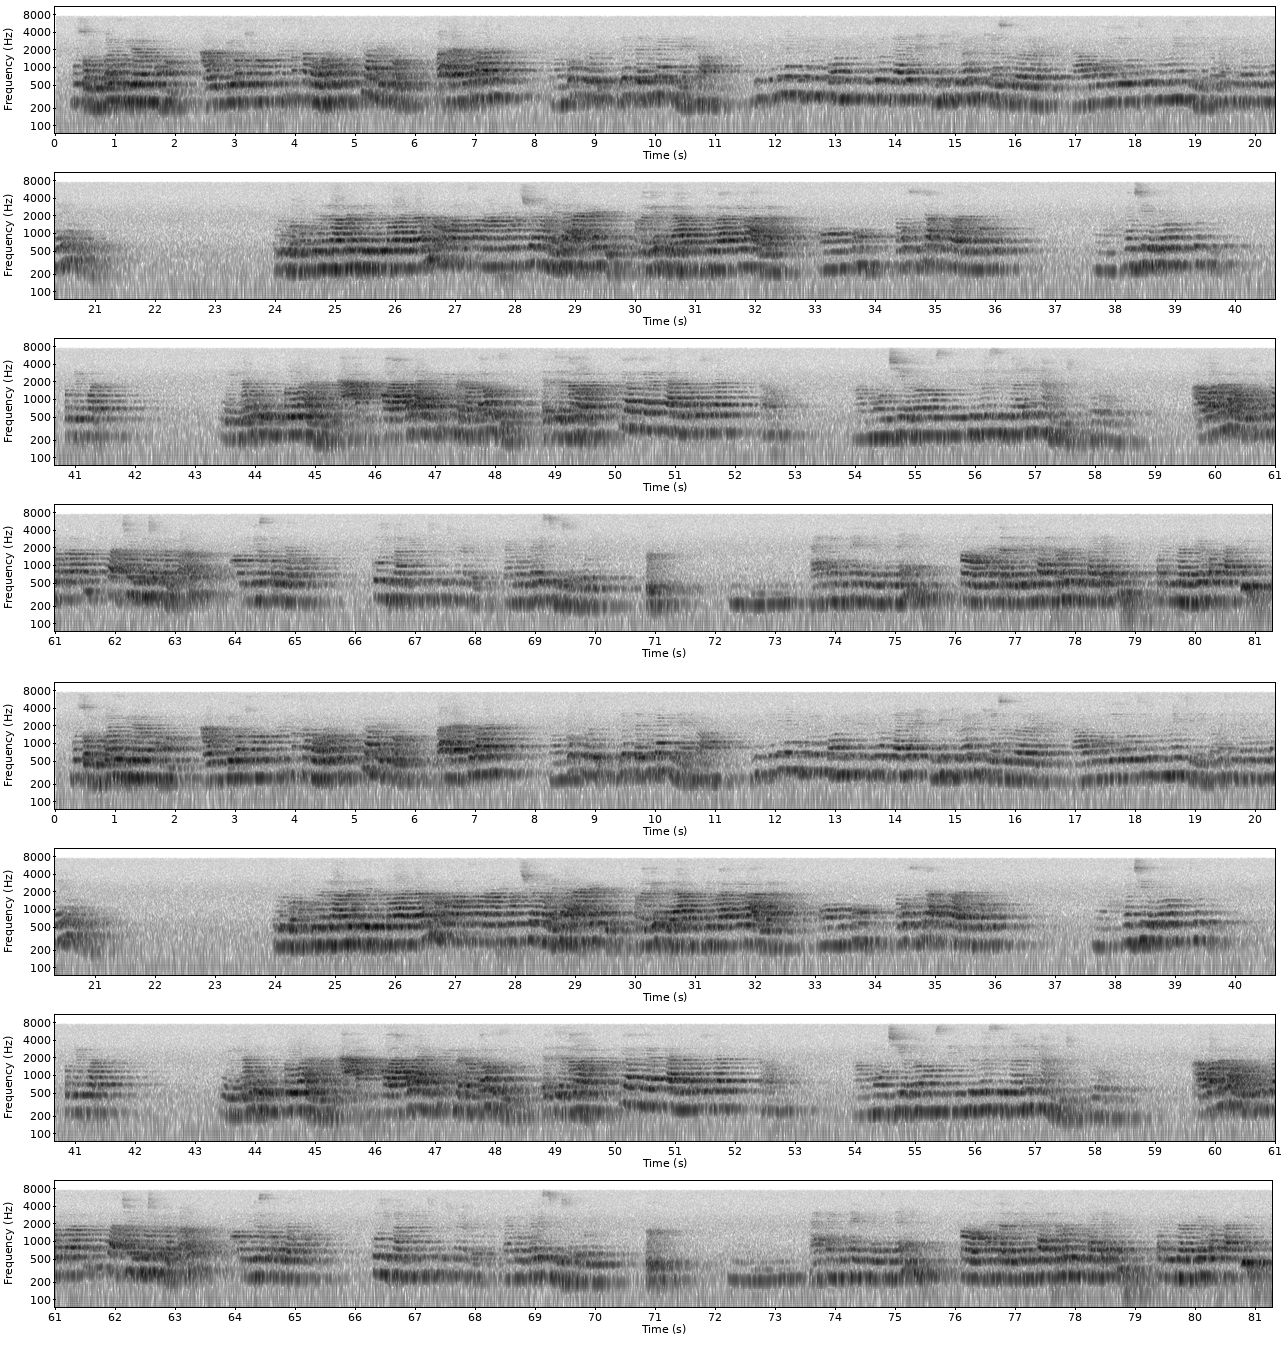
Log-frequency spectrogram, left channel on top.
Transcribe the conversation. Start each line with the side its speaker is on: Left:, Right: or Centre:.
Right: ଗଛ
Centre: ସବୁ
Right: ଲତା
Centre: ତ ଏସିରେ
Right: ରହି
Centre: ରହିଲେ
Right: ହଁ।
Centre: ଆଉ କିଏ ଗଛ ଲଗଉଛି, ଗଛ
Right: ହଁ
Centre: ପବନ ଖୋଜୁଛି ଆମେ ବି ହଉ। ବାହାରେ
Right: ହଁ
Centre: ଆଉ କିଏ ବାହାରୁଛି କି?
Right: ହଁ ଗଛ ଲ ଯେତେବି କାଟିଲେ ହଁ। ଯେତେ ବି କାଟିଲେ ନା ଲୋକମାନେ ଛାଟିପିଟି ହଉ ଯାହାହେଲେ ନେଚୁରାଲ ନେଚୁରାଲ ସୁନ୍ଦର ମିଳେ। ଆଉ ଇଏ ହଉଛି ମେସିନି ତ ମେସିନଟା ସବୁଦିନ ରହିବ କି। କେତେ
Centre: ମନ
Right: ଲୋକଙ୍କର
Centre: ଟିକେ ହେଲେ
Right: ଯେମିତି
Centre: ଆମେ ନିଜେ ନିଜେ ତ ବାହାରି ପାରୁନୁ, ଆମଠୁ ଆମ ଛୁଆ ମାନେ ଆହୁରି କଣ ଶିଖିବେ
Right: ଛୁଆ
Centre: ସେମାନେ
Right: ମାନେ ହଁ
Centre: ନାଇଁ ନାଇଁ ଏ ସି ରେ, ଆମେ ବି
Right: ହଁ
Centre: ଏ ସି ରେ ଆଉ ଏ ସି ରୁ ଆଉ କିଏ ବାହାରୁନାହାନ୍ତି। ନାହାନ୍ତି
Right: ଆଉ କଣ?
Centre: ଆସୁଚି ଆଗ ଖରା ଦିନେ ସବୁ
Right: ହୁଁ ମୋ ଝିଅ ତ ଛୋଟି।
Centre: ଓ କେ ଖ
Right: ହୁଁ
Centre: ଏଇନା ଆଉ କେହି ଘରୁ ବାହାରୁ
Right: ମୋ
Centre: ନାହାନ୍ତି ନା ଖରା ହଉ ଲାଇନକୁ ଇନଭେ ଟର ତ ହଉଛି ଏ ସି ରେ
Right: ହଁ
Centre: ତ ଘରେ ବସୁଛନ୍ତି ଆଉ କିଏ ଫ୍ୟାନରେ ତ ବସୁନାହାନ୍ତି।
Right: ହଉ। ଆଉ ମୋ ଝିଅ ତ ବସି ସେ ତ ଏ ସି ରେ ବାହାରିଲେ ଖାଲି କାନ୍ଦୁଚି ଗରମକୁ।
Centre: ଆଉ ଆମେ ବଡ ମଣିଷଙ୍କୁ ବିରକ୍ତ ଲାଗୁଛି, ସେ ଛୁଆଟା
Right: ଛୋଟ
Centre: ତାକୁ ବିରକ୍ତ
Right: ଛୋଟ
Centre: ଲାଗିବନି।
Right: ଆଉ
Centre: ଆଉରି ବିରକ୍ତ
Right: ସେ
Centre: ହେଇଯାଉ ଥିବ।
Right: କହି ପାରୁନାହାନ୍ତି ଛୋଟଛୁଆ ଯାକ, ତାଙ୍କ କଥା ବେଶୀ ବୁଝିବାକୁ ପଡିବ।
Centre: ହୁଁ।
Right: ହୁଁ ଆପଣଙ୍କ ଖାଇବା ପିଇବା ସଇଲାଣି।
Centre: ହଁ ଖାଇ ସାରିଲିଣି ଏଇନେ ଖାଇକି ତ ମେଡିସିନ ଖାଇକି ଆସିଲି। କହିଲି
Right: ହୁଁ
Centre: ଯାଉଛି ଟିକେ କଥା ହେବି,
